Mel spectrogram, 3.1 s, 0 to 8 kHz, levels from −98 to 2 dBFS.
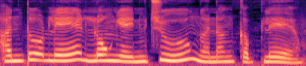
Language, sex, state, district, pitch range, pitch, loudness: Wancho, female, Arunachal Pradesh, Longding, 220-265 Hz, 245 Hz, -11 LUFS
